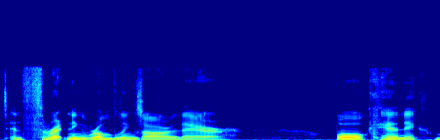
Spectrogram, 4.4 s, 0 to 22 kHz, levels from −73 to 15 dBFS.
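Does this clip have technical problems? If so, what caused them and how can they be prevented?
Yes. A time-stretched section runs from 1.41 s to the end at 4.41 s. The pace drops abruptly to about 0.62 times the original speed while the pitch stays put. This is likely the work of a stretching algorithm that lengthened the audio by repeating short fragments to fill time without lowering the pitch. Prevention: avoid heavy stretching to fit a length, and trim or re-record instead.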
